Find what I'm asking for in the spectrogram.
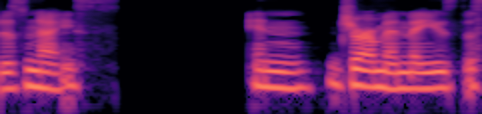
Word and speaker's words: Nice: So the city in the south of France, how do you say that? – Nice. – Okay, just making sure that I didn't have that one wrong too.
